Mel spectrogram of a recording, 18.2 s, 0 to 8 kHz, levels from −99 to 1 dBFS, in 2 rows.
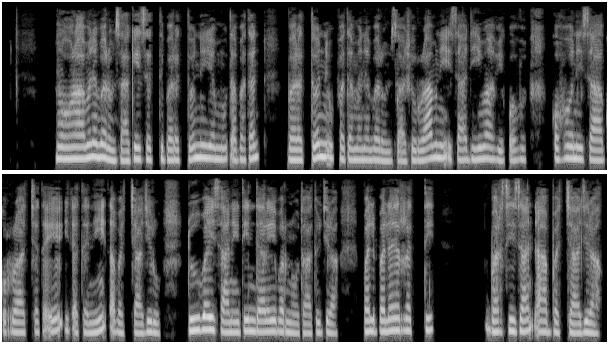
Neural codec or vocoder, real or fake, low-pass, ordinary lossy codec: none; real; 7.2 kHz; MP3, 48 kbps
